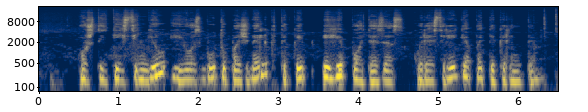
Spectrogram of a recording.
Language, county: Lithuanian, Vilnius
